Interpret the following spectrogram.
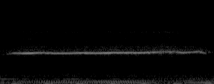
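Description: One long whistled note, held steady for about two seconds and rising slightly just before it stops.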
